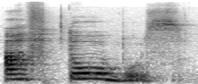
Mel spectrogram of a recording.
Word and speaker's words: автобус: Автобус. Автобус. Автобус. O is stressed. Pay attention to the stress.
